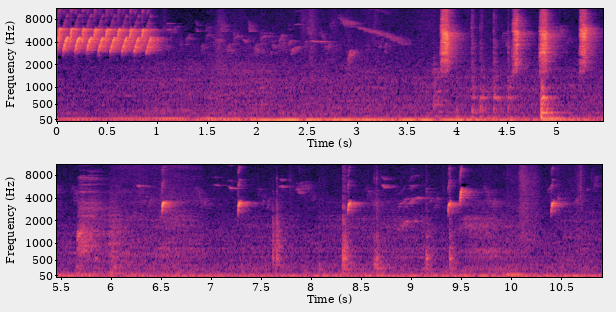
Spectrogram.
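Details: European goldfinch of the Bosnian type in the field-song style: a high rapid trill opens the phrase, followed by scattered sharp chirps and clicks at irregular intervals, some loud percussive knocks in between.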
